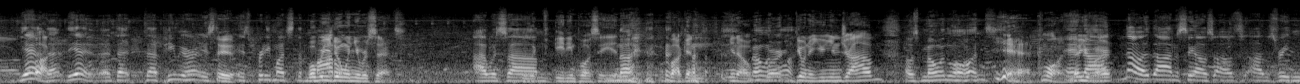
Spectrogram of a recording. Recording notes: We went live from the Wells Fargo D1 lot. With Guests and the wild atmosphere.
